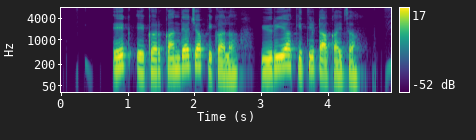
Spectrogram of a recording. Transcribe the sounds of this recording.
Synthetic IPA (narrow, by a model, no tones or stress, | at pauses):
ekekəɾkãnd̪jat͡ɕjapikala | juɾijakit̪iːʈakajt͡sa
